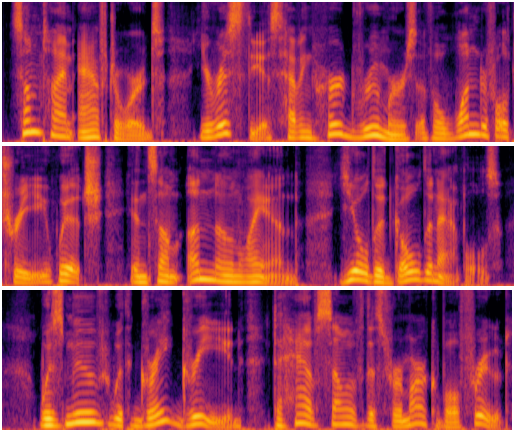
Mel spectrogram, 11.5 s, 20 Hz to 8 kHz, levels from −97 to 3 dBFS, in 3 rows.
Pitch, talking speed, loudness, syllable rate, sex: 140 Hz, 155 wpm, -18 LUFS, 4.9 syllables/s, male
